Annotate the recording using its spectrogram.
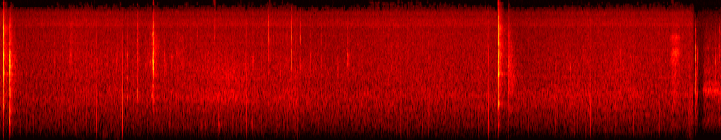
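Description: Armex pistol crossbow fired once about ten seconds in: a single sharp crack of the string and bolt, the loudest sound, followed closely by a smaller knock. Faint outdoor hiss and a few light clicks before it.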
